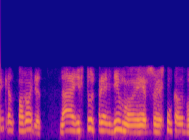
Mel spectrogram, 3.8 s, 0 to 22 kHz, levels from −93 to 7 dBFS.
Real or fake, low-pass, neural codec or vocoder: fake; 3.6 kHz; codec, 44.1 kHz, 2.6 kbps, DAC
